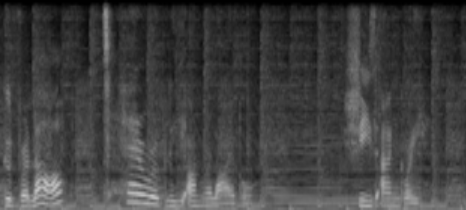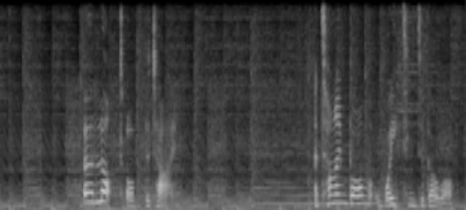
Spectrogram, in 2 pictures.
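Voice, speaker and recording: An actress as a sardonic young woman telling a storybook tale in a short comic film. She sounds knowing and wry, with a lively, unhurried delivery over a light music bed. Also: medium pitch. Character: sardonic young woman narrating a recycling fairytale. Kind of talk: scripted storybook-style narration.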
